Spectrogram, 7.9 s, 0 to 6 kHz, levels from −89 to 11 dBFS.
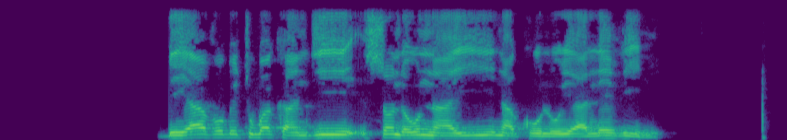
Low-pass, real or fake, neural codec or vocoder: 5.4 kHz; real; none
